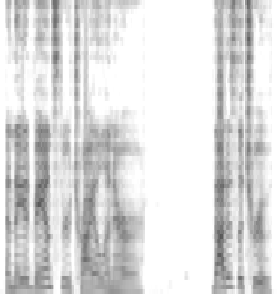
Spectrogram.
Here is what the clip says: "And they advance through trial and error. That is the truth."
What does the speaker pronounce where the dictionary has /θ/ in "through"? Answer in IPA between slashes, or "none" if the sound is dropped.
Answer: /θ/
